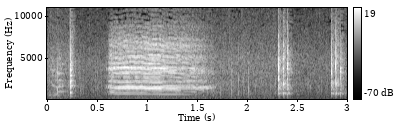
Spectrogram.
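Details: A Laysan albatross couple courting in the rain: one gives a long, nasal, bleating moan lasting about a second, with sharp bill clacks before and after it.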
